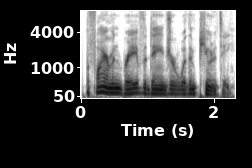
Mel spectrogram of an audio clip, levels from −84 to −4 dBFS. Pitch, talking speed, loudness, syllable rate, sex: 105 Hz, 180 wpm, -14 LUFS, 6.5 syllables/s, male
